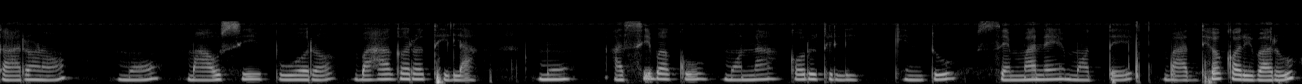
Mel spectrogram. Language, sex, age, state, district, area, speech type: Odia, female, 18-30, Odisha, Ganjam, urban, spontaneous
